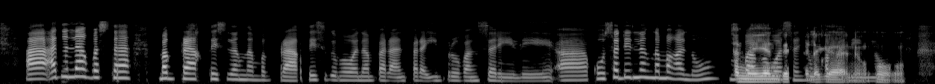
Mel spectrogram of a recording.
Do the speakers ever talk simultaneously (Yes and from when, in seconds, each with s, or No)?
Yes, from 7.3 s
